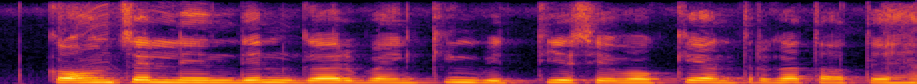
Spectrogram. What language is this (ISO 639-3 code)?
hin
